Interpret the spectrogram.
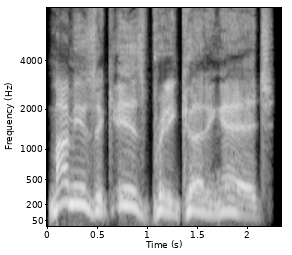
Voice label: Male Quilboar Hero Power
